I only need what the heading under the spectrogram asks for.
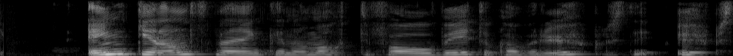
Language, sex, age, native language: Icelandic, female, 11, Icelandic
